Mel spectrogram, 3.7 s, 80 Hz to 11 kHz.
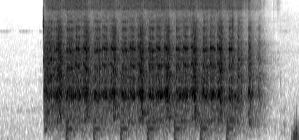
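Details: Kawasaki Ninja 500 engine in a go-kart build, first cranking with minimal wiring while checking for spark: starter turns it at about three even pulses a second for nearly three seconds, never catches; cranks but no start, cause unconfirmed.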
